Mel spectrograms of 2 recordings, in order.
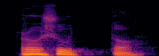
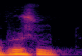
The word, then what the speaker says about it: prosciutto: Prosciutto, no, prosciutto. Che is un babuino, una scimmia? Are you a monkey? They say prosciutto.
